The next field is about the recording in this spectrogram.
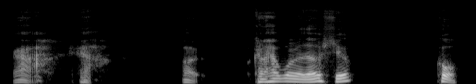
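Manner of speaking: speaking with mouth full of food. Voicing a character eating at a table: talking with mouth full. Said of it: "has one in her mouth as she's like".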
